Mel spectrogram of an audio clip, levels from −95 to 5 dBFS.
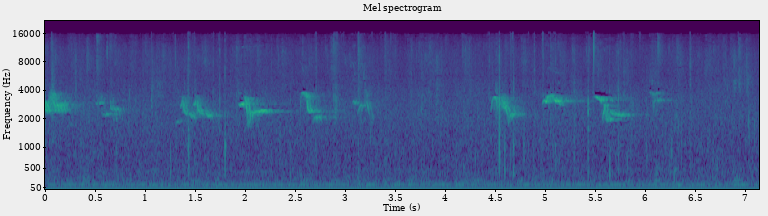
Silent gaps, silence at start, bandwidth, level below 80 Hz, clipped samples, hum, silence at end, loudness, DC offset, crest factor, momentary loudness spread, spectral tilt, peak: none; 0 s; 17 kHz; -70 dBFS; under 0.1%; none; 0 s; -37 LUFS; 0.1%; 24 dB; 15 LU; 0 dB/octave; -16 dBFS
